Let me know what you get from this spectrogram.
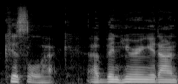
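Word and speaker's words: Kislyak: Russian ambassador Serge a kiss lick kiss elec Oh got to put the L in there kiss alack I've been hearing it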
